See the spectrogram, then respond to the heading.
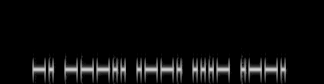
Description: Morse code, heard as a keyed tone, about 32 wpm, 700 Hz. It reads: N8PVP
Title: USA Call Signs - 5 Characters - Repeated 3x - 30wpm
